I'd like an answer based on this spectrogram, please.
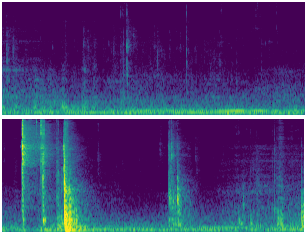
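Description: Handling noise from plastic air-line tubing and fittings being worked into an air-suspension control panel: a few sharp clicks and knocks, the loudest pair a little past halfway, over a low steady hum.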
